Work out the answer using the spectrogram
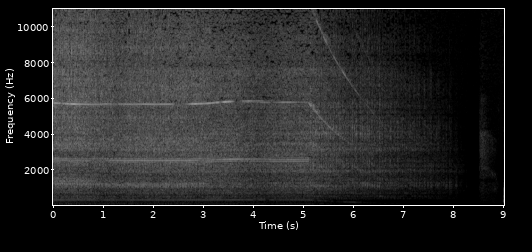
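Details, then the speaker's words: Nirey KE280 knife sharpener at stage 3 with the lightest down pressure, less than the weight of the knife: a light load on the motor. A steady, clean hum holds, then coasts smoothly down. The motor runs normally under light load. "Stage 2 requires a down pressure of 0.6 kilograms. This time the load on the motor is slight. You can hear the difference."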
